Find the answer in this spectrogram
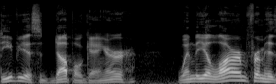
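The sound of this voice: Someone reads in an unforced reading voice with lively intonation.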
